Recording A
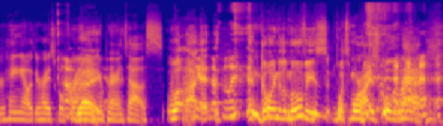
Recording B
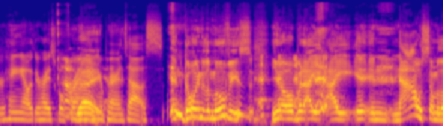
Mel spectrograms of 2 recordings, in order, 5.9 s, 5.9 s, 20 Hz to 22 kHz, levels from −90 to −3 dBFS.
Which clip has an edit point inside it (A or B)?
B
